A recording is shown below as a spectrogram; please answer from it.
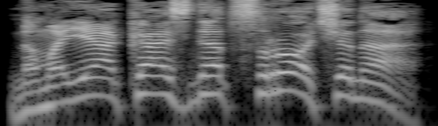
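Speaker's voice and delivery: high, slow desperate wail; wailing cry. A narrator's reading. Condemned man wails at the soldiers dragging him. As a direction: cry out that the execution is postponed. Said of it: "возопил Болейн".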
